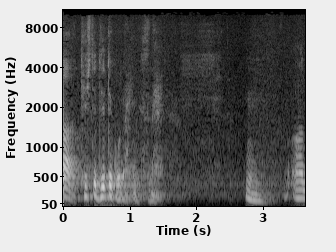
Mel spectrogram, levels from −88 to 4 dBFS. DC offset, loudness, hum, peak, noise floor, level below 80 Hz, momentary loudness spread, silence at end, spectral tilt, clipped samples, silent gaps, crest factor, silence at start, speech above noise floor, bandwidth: under 0.1%; -27 LUFS; none; -6 dBFS; -51 dBFS; -62 dBFS; 24 LU; 0 s; -6 dB/octave; under 0.1%; none; 22 dB; 0 s; 26 dB; 11 kHz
